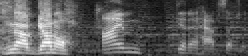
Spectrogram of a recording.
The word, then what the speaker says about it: gunwale: They're like, no, gunnel.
